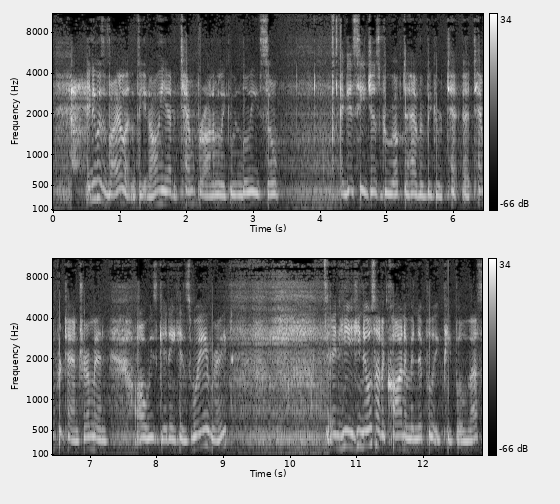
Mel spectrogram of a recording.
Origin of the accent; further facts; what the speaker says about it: Manitoba, Canada; moved away; No, because I moved out from Manitoba back in 1972, so I've been away from Manitoba a long time.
